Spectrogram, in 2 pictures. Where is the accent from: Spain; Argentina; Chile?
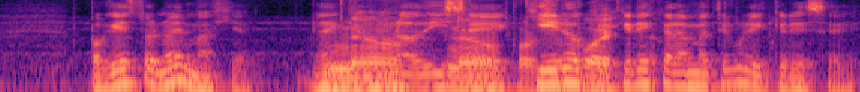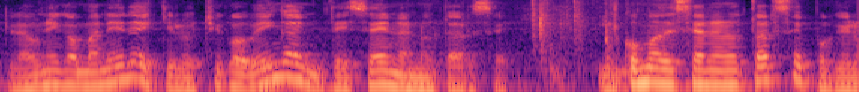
Argentina; La Plata, Buenos Aires Province; nosotros, los que somos platenses, sabemos que La Plata es una ciudad, pero que tiene alma de pueblo.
